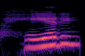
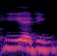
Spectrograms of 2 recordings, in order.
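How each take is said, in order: First: The first vowel sounds like 'hair'. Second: The first vowel sounds like 'here'. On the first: The speaker calls it wrong. "अगर आप हेयरिंग पढ़ते हैं तो गलत है" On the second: The speaker calls it right. "इसको हियरिंग पढ़ेंगे"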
